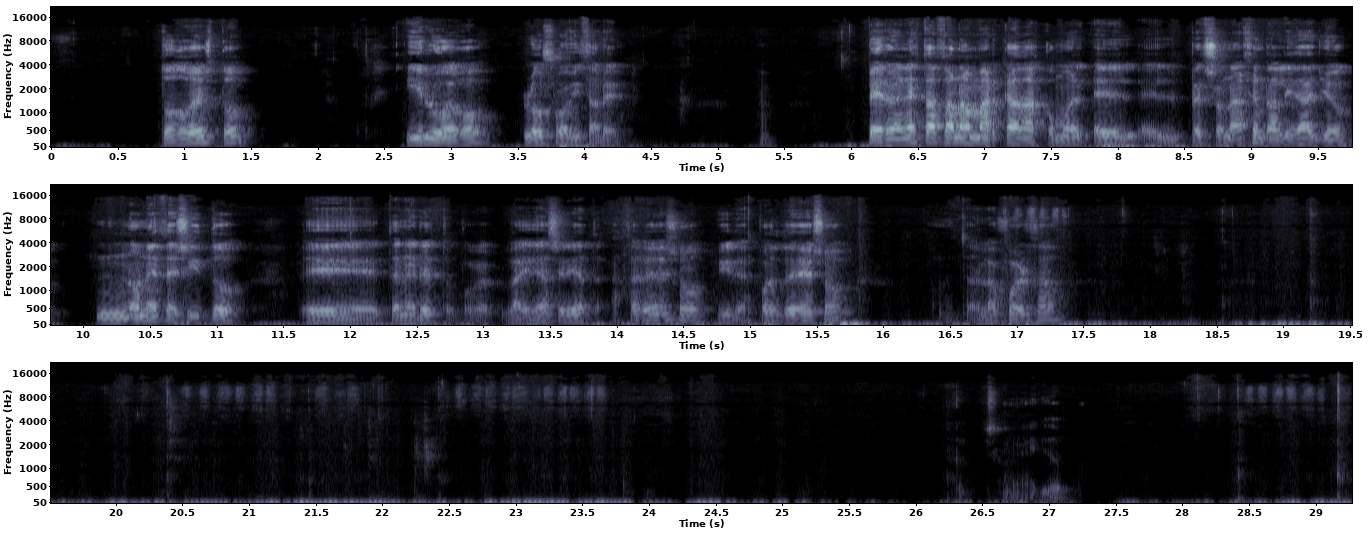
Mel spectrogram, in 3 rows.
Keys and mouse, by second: 0.6-13.8 middle drag, 10.7 z, 13.8-15.1 drag, 14.5 f, 18.0 click, 18.0 f, 22.0-23.5 ctrl+middle drag, 23.5-29.2 drag.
